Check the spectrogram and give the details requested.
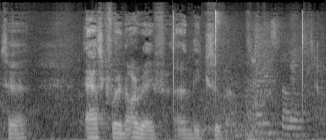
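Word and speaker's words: ערב: But the woman would have the right to ask for an arev on the ksuba. How do you spell it? Arev is ayin, resh, base, or vase. Orev.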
